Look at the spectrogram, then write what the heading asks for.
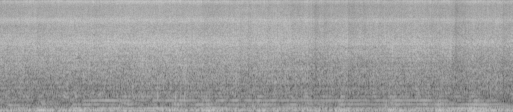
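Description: Crabs sizzling steadily as they are stir-fried in a wok over a gas burner, stirred with a spatula.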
